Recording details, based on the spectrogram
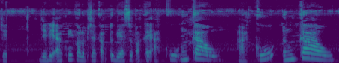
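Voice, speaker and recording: A woman's voice: on the high side, normal speed, husky. A woman with a Riau Malay accent telling a chatty personal story to camera. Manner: chatty, anecdotal.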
